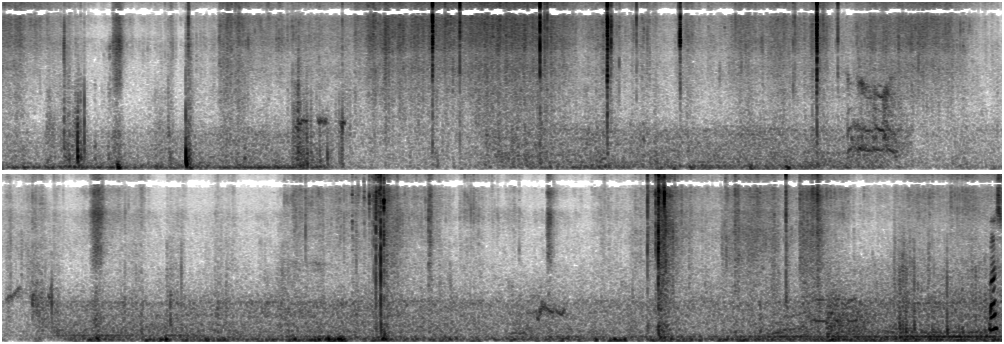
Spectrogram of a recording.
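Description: Frost-killed pepper plants being pulled and handled: scattered clicks and rustles of stems, leaves and clumps of root soil, with a few short calls from poultry.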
